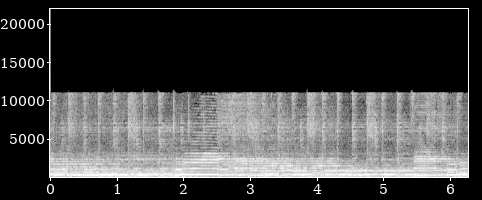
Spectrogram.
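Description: Saxophone playing a melody in long held notes over a backing of keyboard and a steady beat.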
